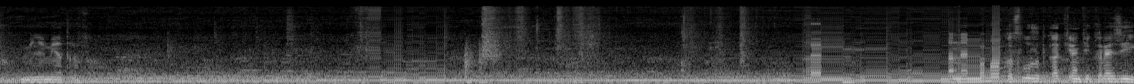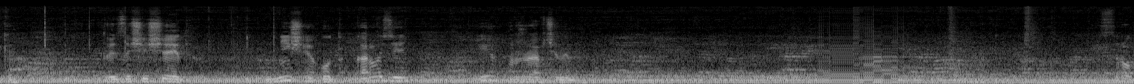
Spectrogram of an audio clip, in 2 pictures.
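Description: Robotic sound from repeated short buffers at 3.71–4.45, 7.97–9.99 and 19.53–20.37 s: a rigid 50 Hz buzz, likely from 20 ms blocks looping, showing as identical waveform cycles and evenly spaced spectrogram harmonics.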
